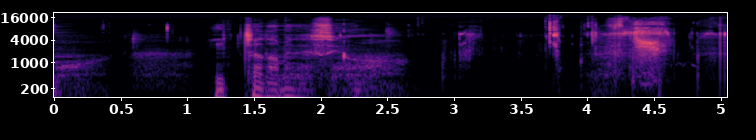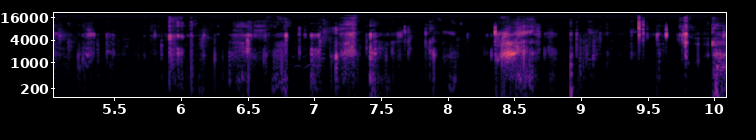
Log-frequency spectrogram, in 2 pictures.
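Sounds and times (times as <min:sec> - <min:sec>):
speech: 0:01.2 - 0:02.6
wet ear-licking mouth sounds: 0:02.6 - 0:10.0.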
